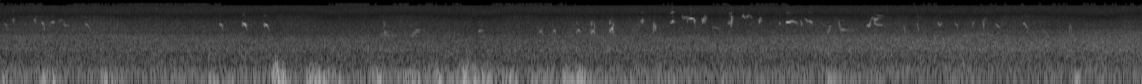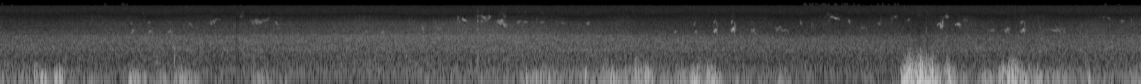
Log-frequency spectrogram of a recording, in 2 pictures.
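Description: Wild birds perched in a pine tree call in short, scattered bursts over a steady low rumble, with a few louder thumps near the end. The calls stay fairly faint and irregular, and no one speaks.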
